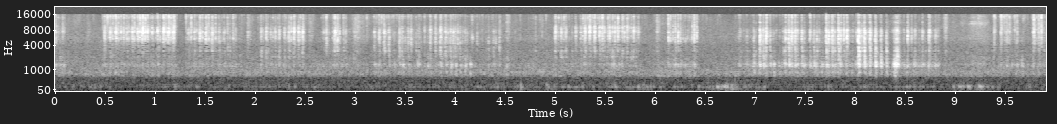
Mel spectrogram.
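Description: A wooden stylus scratches the coating of a flat black coated scratch-art paper sheet lying on a table. Quiet, irregular bursts of dry, bright scratching come in quick strokes, with most of the energy high and a faint band around 1.4 kHz. There is almost no low end, and each stroke stops dead with no ring.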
